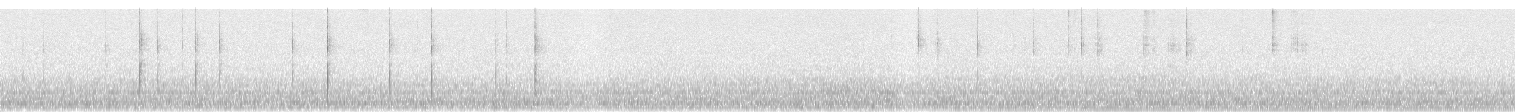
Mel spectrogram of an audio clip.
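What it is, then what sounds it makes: Plastic makeup jar. Long fingernails tap the underside and edge of a small round plastic bronzer jar with a brown glossy lid, held above a cloth. Sharp, bright clicks come in irregular bursts, with a lull in the middle, over a quiet, steady hiss. Each tap dies away almost instantly.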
